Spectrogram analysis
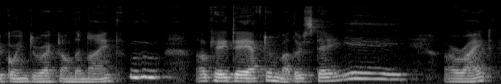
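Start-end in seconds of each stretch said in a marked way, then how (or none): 1.3-1.6 high excited woohoo; cheering. Real, not acted. Cheering Jupiter going direct. 3.4-4.0 higher excited yay; a happy little cheer. Real, not acted. Cheering the date.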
